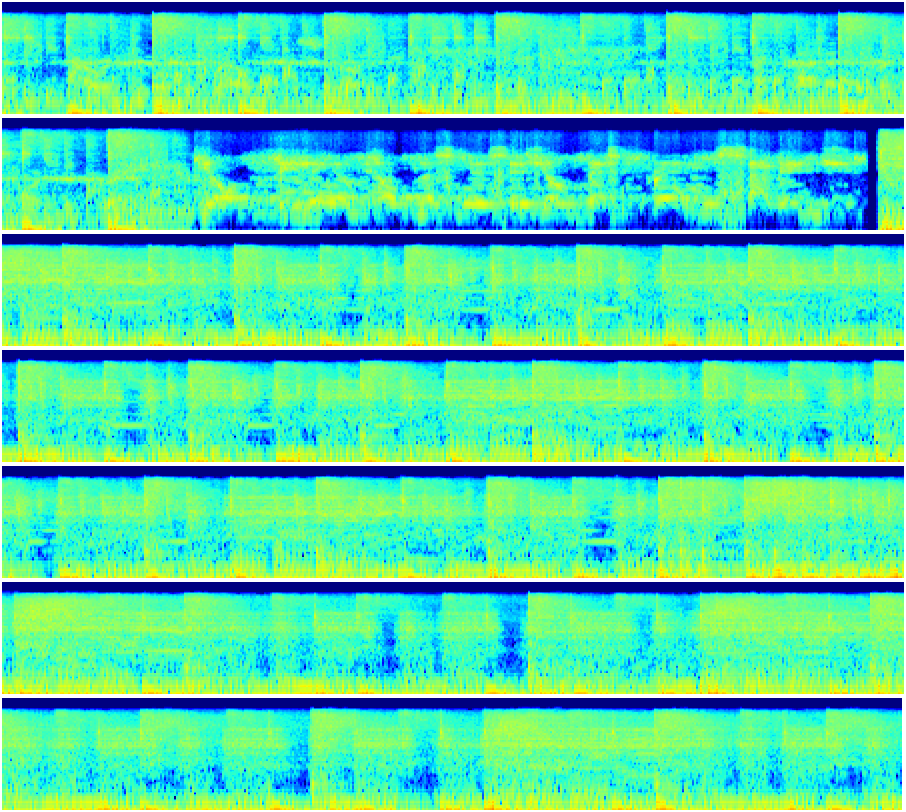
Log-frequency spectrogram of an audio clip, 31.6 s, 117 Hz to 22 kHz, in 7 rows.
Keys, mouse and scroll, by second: 0.0-6.1 typing, 0.1 shift+click, 1.1 shift+click, 1.4 shift+click, 1.8 shift+click, 2.3 click, 2.9 shift+click, 3.3 shift+click, 3.7 shift+click, 4.1 shift+click, 4.5 shift+click, 4.9 shift+click, 5.4 middle click, 5.7 click, 6.6 click, 6.7 scroll up 1, 6.8 shift+middle click, 7.2 click, 7.9 click, 10.0 click, 11.0 g, 12.4 click, 12.7 g, 16.1 click, 16.9 g, 17.4 click, 18.3 g, 19.3 click, 19.5 g, 20.5 middle click, 20.9-21.2 scroll down 4, 21.2 middle click, 21.9 scroll down 2, 22.2 middle click, 22.8 click, 24.0 3, 24.1-25.8 drag, 27.2 ctrl+r, 29.8 3, 30.0 shift+click, 30.9 ctrl+z.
